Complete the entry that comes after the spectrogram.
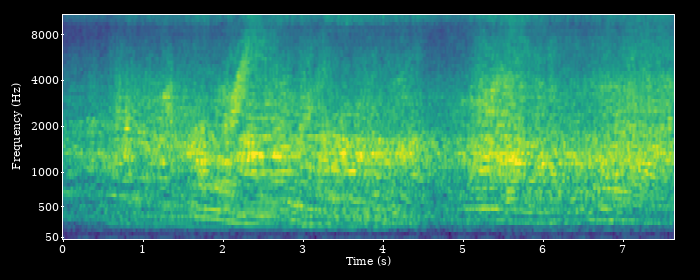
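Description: NASCAR race cars lap the track at the 2002 Monte Carlo 400, a continuous loud engine roar whose pitch wavers and shifts as the cars pass, with no voices over it.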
